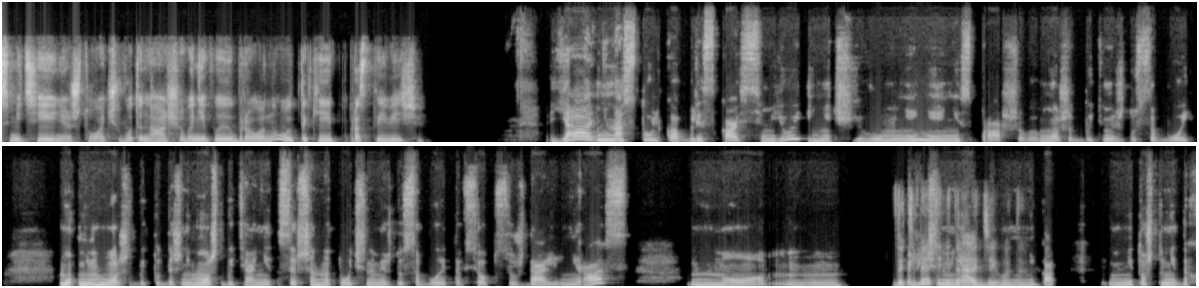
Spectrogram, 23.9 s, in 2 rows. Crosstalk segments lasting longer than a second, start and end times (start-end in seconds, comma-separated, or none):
21.0-22.3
